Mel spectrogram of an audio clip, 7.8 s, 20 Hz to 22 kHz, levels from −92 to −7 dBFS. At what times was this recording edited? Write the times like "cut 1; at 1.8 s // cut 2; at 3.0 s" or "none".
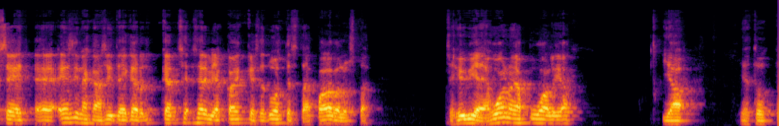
none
